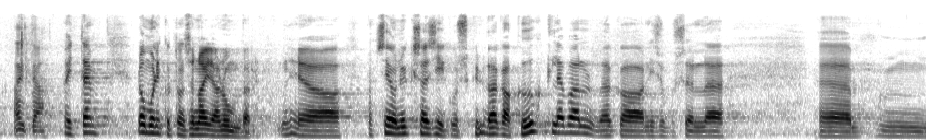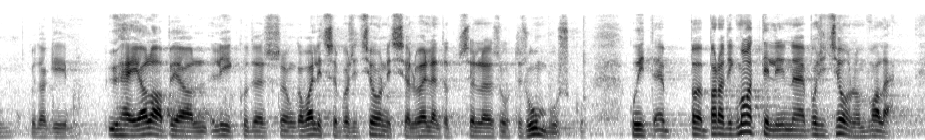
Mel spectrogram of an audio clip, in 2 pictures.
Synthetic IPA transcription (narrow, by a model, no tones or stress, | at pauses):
ɑjt̪æɑjt̪ːˑæh | lo̞mulikːˑult̪o̞nse̞nɑjɑnumbeɾ | jɑno̞hse̞ːo̞nyksɑs̬ʲikuskylvæɡ̥ɑkɤhkle̞vɑlvæɡ̥ɑniːsuɡ̥use̞l | kujd̪̥ɑɡ̥i | yɦejɑlɑpe̞ɑlliːkːud̪̥e̞so̞ŋɡɑvɑlʲit̪su̥sepo̞sʲit̪sio̞ːnʲissiɑlvælʲjend̪ɑt̪ud̪̥se̞lːesuht̪e̞sumbuskukujd̪̥ | pɑɾɑd̪iɡ̥mɑːt̪ˑiline̞po̞sʲit̪sio̞ːno̞nvɑlḛ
